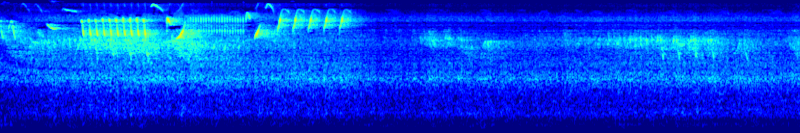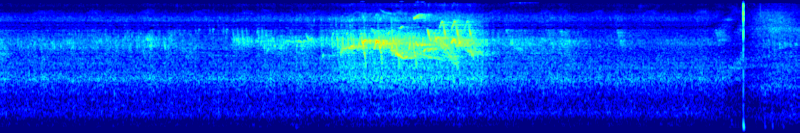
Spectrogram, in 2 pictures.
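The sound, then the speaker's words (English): A hotel bedside clock radio in Hillsborough, Oregon plays a steady, hissy loop of night insect and cricket chirping with a few high bird-like twitters, swelling briefly partway through. A sharp click sounds near the end. “So this is the sound from the little bedside clock radio thing in the hotel here in Hillsborough, Oregon.”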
